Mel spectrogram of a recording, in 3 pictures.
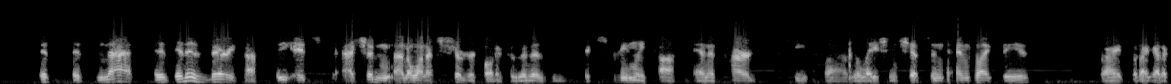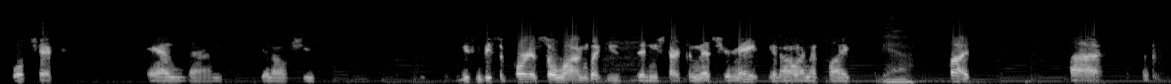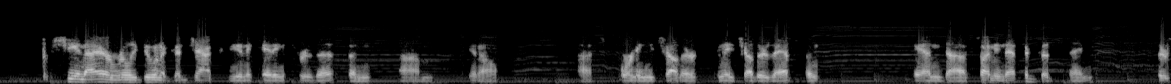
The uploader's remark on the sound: With a dial in (special regular special guest) from up State.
